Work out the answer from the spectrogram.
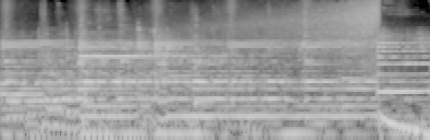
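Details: Steady plucked guitar music with sustained ambient tones plays throughout, with no animal voice heard.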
